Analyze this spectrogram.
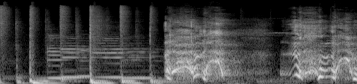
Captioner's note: coughing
